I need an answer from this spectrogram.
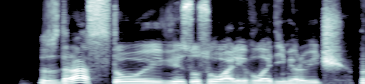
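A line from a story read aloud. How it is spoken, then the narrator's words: Booming voice from the sky. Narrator (Russian): прогремело с небес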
